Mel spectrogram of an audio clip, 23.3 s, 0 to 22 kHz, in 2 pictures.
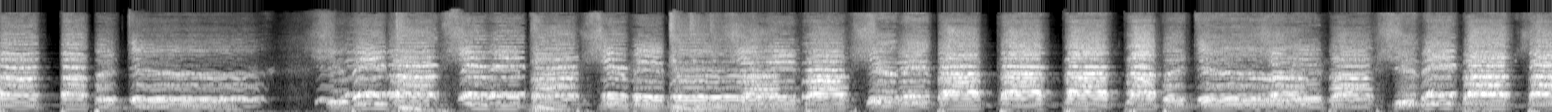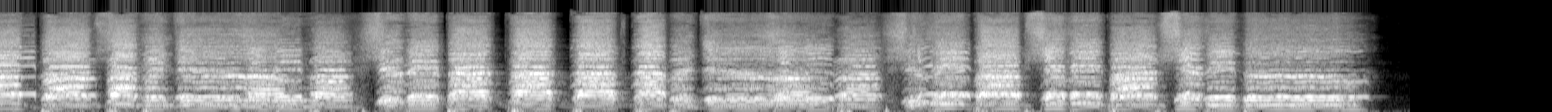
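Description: A cappella voices singing nonsense scat syllables in harmony, in short rhythmic phrases with no instruments. The singing stops abruptly about 22 seconds in.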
